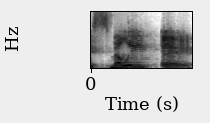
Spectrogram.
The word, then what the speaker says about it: sommelier: on your pronunciation of sommelier. We were practicing before, and I love to just tell people, like, just pretend you're French and then say smelly A, right? And say it really fast.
